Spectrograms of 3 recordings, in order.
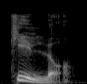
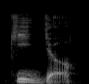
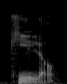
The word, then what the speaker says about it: kilo: ella también a ver la respuesta directa sería kilo se pronuncia de esa manera kilo nunca que yo porque como ven se deletrea con la l es decir y l o kilo ya que estamos en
